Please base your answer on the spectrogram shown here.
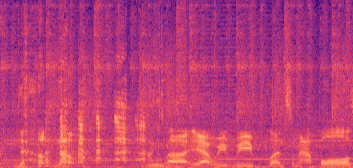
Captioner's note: laughing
